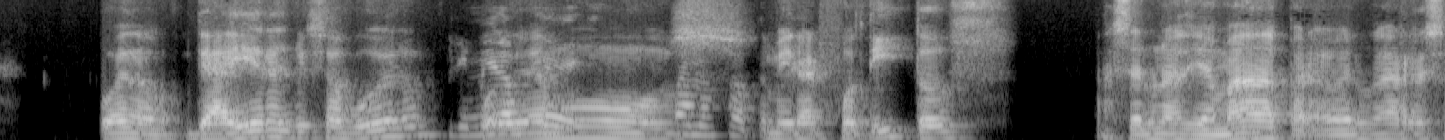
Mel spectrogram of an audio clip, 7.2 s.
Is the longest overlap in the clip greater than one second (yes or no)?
yes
